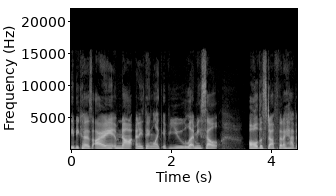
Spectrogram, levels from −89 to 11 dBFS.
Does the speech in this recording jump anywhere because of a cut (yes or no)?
yes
